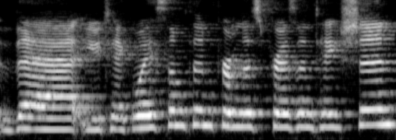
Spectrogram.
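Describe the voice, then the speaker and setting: A woman's lively, up-and-down delivery in a Southern US accent, with audible room echo and noticeable background noise. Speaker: kindergarten teacher. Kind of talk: conference presentation.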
